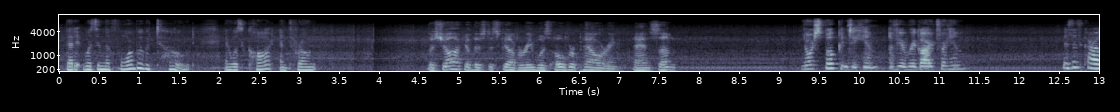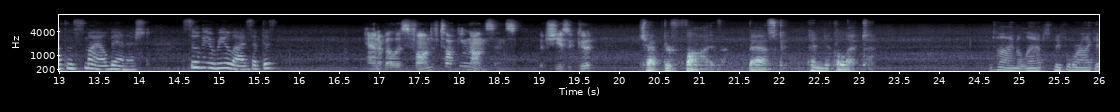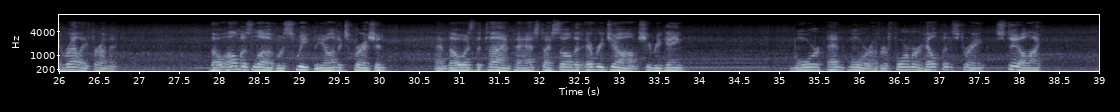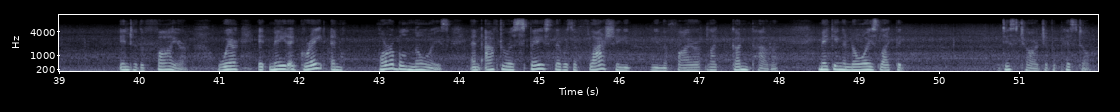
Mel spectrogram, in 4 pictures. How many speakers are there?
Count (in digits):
6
